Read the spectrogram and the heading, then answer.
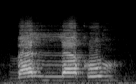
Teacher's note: اللام بعد لام بل مثل بل لكم، نحن ننطق بلام واحدة مشددة · Term: الإدغام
